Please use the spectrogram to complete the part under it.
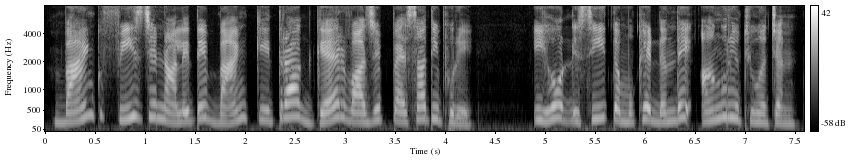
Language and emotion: Sindhi, surprised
